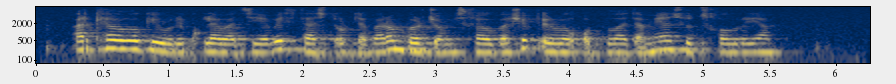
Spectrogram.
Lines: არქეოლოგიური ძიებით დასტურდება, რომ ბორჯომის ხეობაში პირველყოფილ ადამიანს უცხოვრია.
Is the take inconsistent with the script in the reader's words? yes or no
yes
